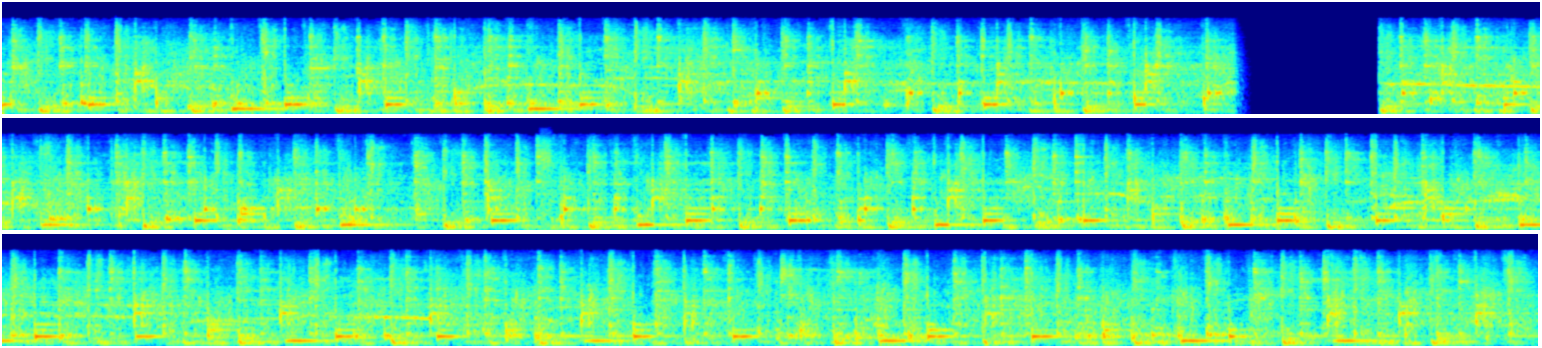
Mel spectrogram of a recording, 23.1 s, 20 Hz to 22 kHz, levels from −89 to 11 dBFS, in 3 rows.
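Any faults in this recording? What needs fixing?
Call audio freeze, 6.15 to 6.90 s: the last sound is stretched into a fading fill, then drops to silence for about 620 ms. It resumes exactly where it stopped, adding roughly 0.73 s of delay with nothing missing. Packets were likely held up in transit, and the jitter buffer ran empty. Fixing stalls on the network path, or giving the jitter buffer more headroom, would prevent this.

Burst of packet loss, 10.37 to 10.45 s: about 60 ms of audio arrived too late or not at all. The receiver covered the gap with a short decaying extension of the preceding sound, about 59 ms long, then jumped ahead, so that stretch is missing. Enabling forward error correction or redundant packets would cover losses of this length.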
